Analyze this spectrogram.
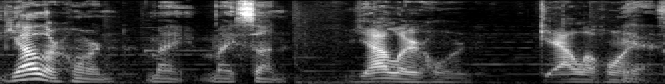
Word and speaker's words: Gjallarhorn: No, you're not mistaken, and it is pronounced Gjallarhorn, my son.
